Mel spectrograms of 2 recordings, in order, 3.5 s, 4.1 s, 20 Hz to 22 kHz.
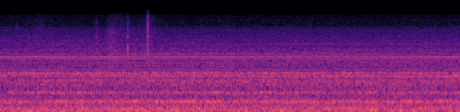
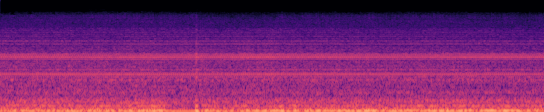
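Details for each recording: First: Chinese diesel heater (Vevor) running after extra fuel added, at about 204°, in Alpine mode with a rag fully blocking the air inlet: even, unbroken roar with a steady whistle, no pulsing or coughing; burning cleanly and properly. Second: PT-5 Chinese diesel heater giving low temperatures and going out, restarted by choking: low, rough fluttering roar with steady high whistle, only keeps burning with air inlet partly covered; runs too lean.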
